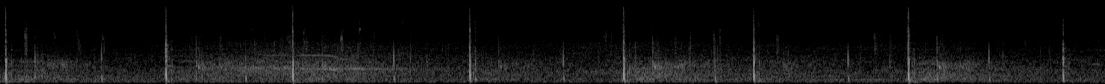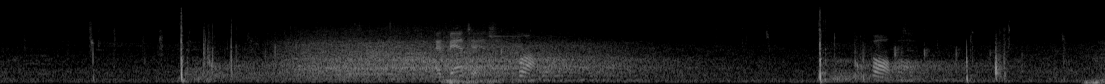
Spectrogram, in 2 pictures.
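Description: Tennis rackets hit a ball back and forth with sharp pops.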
